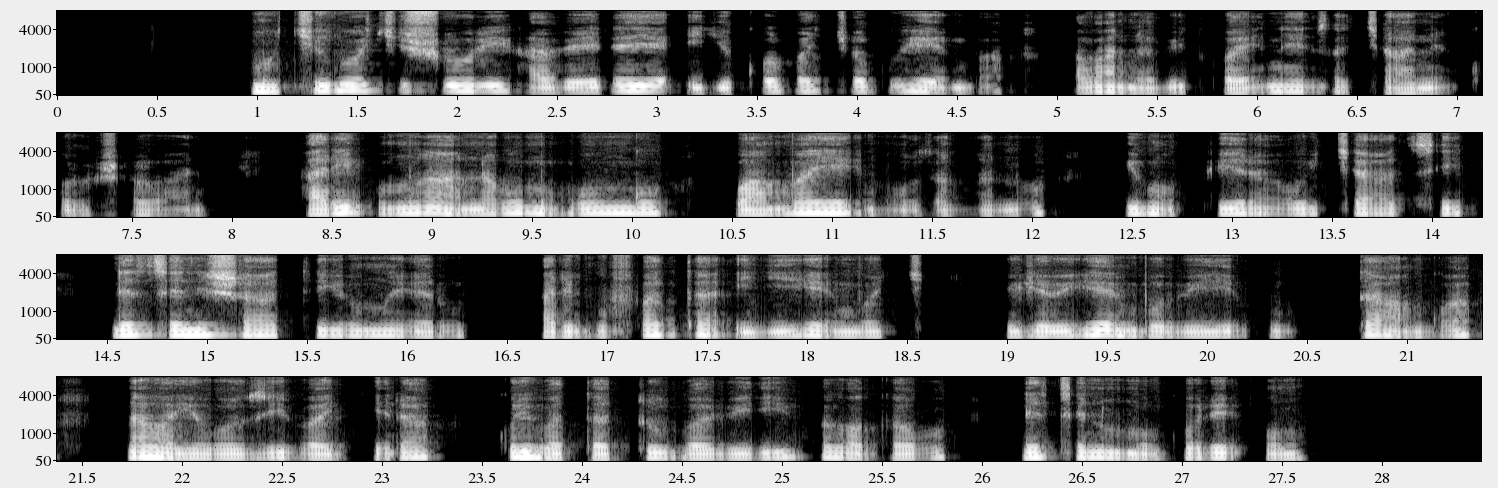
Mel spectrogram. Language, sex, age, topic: Kinyarwanda, female, 25-35, education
